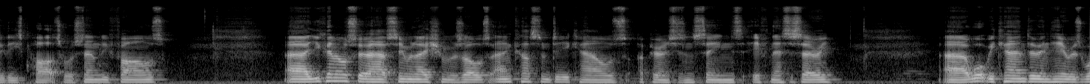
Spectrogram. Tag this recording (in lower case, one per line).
speech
